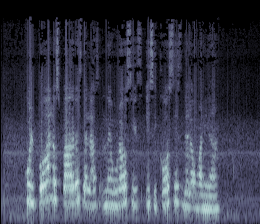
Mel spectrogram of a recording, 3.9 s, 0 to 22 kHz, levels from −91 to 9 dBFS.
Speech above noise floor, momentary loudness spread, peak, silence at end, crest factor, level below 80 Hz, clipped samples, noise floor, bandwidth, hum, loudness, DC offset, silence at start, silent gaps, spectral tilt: 29 dB; 7 LU; -2 dBFS; 0.6 s; 14 dB; -52 dBFS; under 0.1%; -44 dBFS; 16.5 kHz; none; -15 LUFS; under 0.1%; 0.4 s; none; -6 dB/octave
